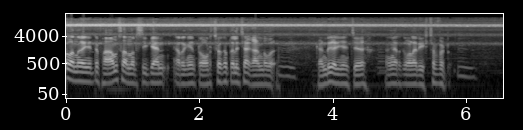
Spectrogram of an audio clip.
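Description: People talking close to the microphone over a steady, high-pitched insect chorus that holds several thin, even pitches without a break.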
